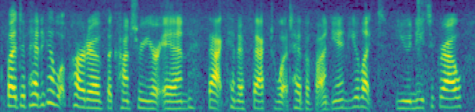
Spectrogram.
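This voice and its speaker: A woman's voice: medium pitch, quick pace, bright, forceful tone, slight background noise, poor audio. A woman chatting casually outdoors to her viewers as she unboxes seeds, sounding a bit stuffy and congested from allergies. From United States. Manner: chatty, asks viewers for tips. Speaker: homestead vlogger. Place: outdoors under shifting trees.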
